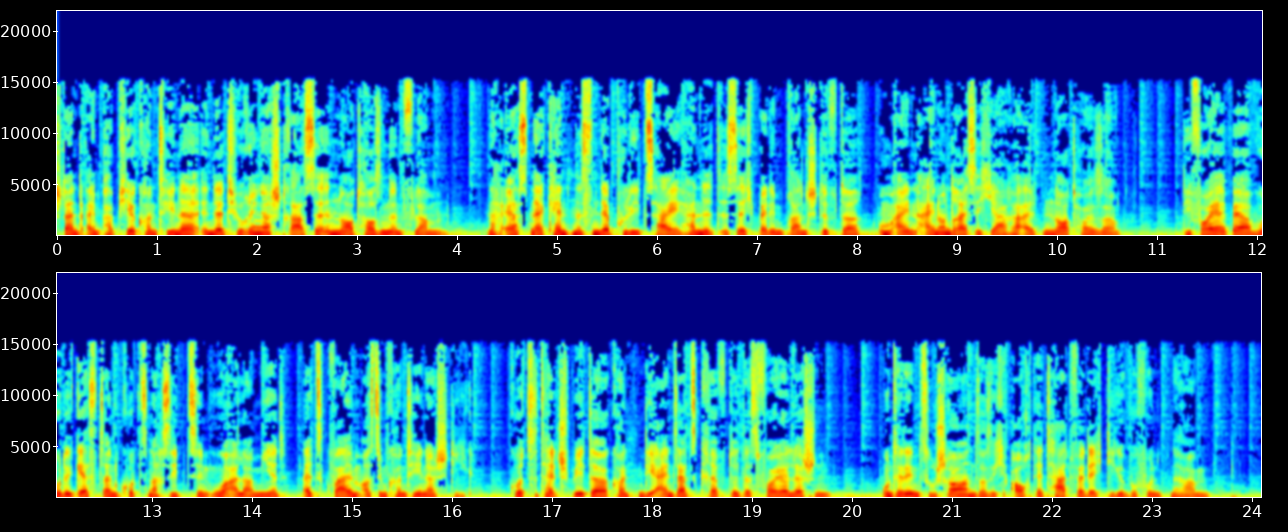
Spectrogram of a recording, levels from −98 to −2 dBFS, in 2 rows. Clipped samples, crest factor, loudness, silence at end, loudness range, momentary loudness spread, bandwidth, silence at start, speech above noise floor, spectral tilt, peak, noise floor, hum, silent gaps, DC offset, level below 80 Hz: under 0.1%; 16 dB; -16 LUFS; 0.05 s; 2 LU; 7 LU; 15.5 kHz; 0 s; 24 dB; -4 dB/octave; 0 dBFS; -40 dBFS; none; none; under 0.1%; -42 dBFS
